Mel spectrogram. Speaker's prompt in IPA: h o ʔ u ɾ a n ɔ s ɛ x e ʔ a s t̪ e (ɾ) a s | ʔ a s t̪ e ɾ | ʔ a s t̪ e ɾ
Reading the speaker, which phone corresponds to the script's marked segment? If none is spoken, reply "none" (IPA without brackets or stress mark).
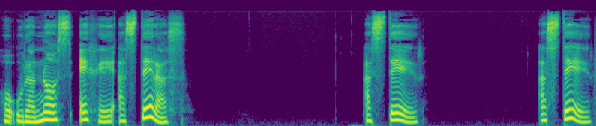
ɾ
